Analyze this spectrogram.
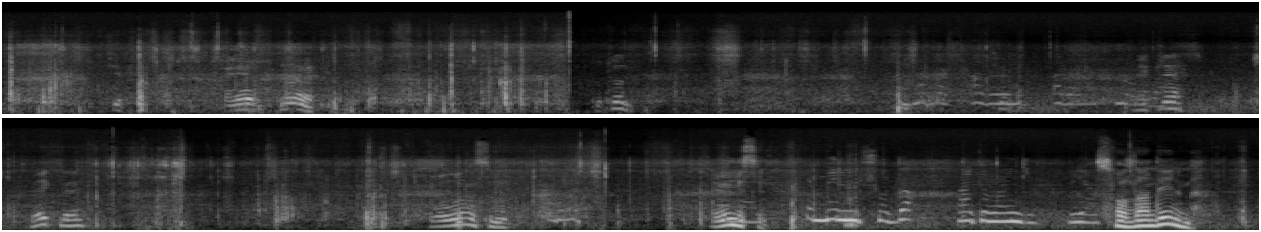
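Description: Shoes scrape and crunch on rock.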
